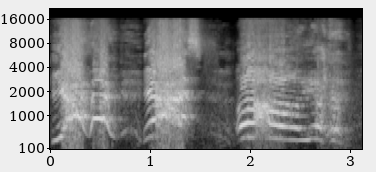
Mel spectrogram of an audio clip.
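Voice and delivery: screamed urging breaking into ecstatic cheers; loud, high yells, laughing by the end; frantic to triumphant. Real, not acted. Frantic urging turns to celebration.

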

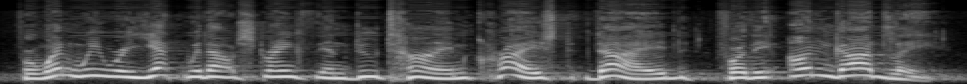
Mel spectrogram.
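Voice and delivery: slow, measured Bible reading in separated phrases; emphatic scripture reading. Acted. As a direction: read the verse out deliberately, phrase by phrase. Reads scripture aloud to teach.

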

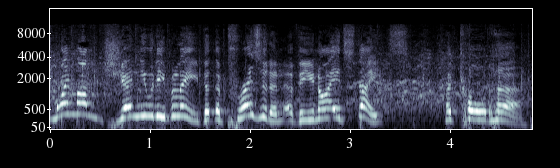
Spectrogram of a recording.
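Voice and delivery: usual speaking voice

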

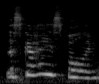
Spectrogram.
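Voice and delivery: high, loud alarmed cry; hammed-up breathless chick; panting alarm. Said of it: "panted Chicken Little".

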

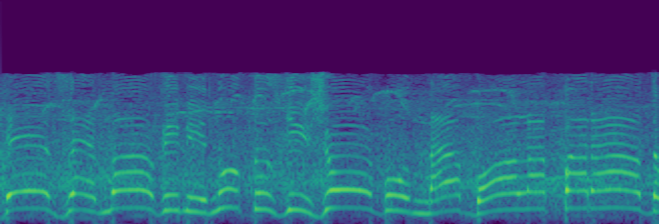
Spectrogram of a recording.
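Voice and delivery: long drawn-out goal shout; explosive goal commentary. Real, not acted. Goal call by narrator.

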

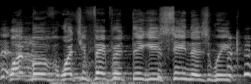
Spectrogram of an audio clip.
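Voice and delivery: high-pitched mock threat; squeaky knife-wielding thug; menacing high voice. Imitating knife-wielding host.

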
